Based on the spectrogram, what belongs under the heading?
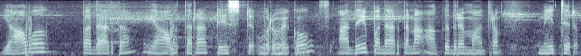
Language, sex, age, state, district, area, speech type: Kannada, female, 18-30, Karnataka, Chamarajanagar, rural, spontaneous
